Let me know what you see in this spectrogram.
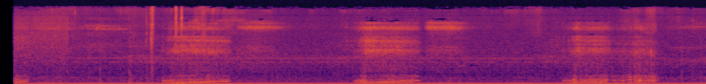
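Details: Sleeping basset hound puppy snoring: three soft, low snorting snores about three seconds apart over a steady low hum.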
